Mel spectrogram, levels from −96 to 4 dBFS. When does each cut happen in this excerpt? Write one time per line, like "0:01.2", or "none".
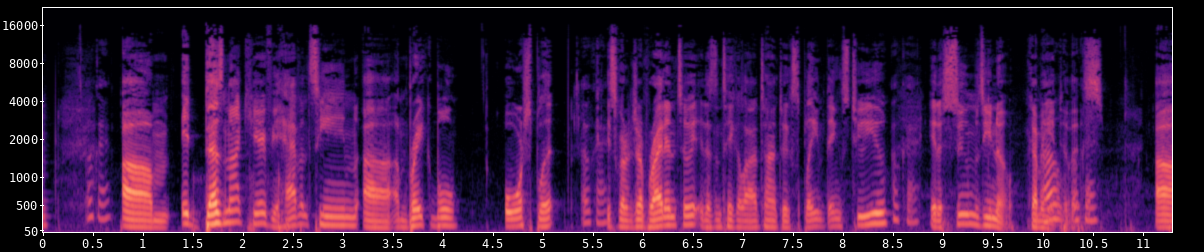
none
